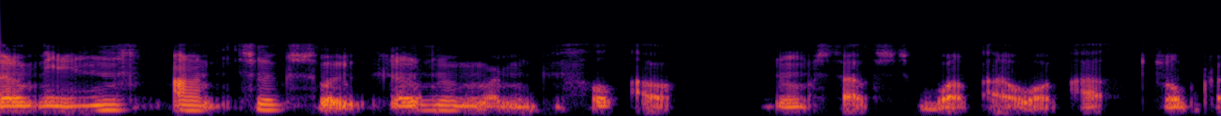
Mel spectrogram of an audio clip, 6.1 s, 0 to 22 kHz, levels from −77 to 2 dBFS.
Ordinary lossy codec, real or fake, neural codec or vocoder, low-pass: none; fake; autoencoder, 44.1 kHz, a latent of 192 numbers a frame, MeloTTS; 5.4 kHz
